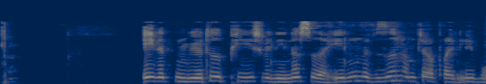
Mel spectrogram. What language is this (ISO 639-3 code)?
dan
